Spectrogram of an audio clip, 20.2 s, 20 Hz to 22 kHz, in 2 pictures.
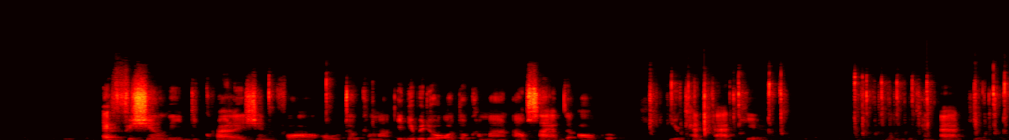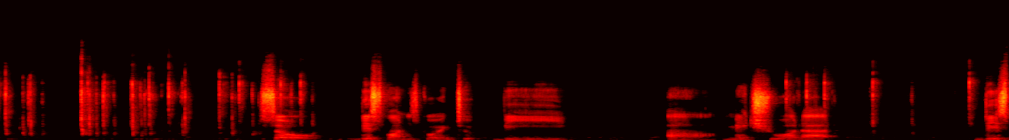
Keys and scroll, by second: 3.4 h, 6.8 l, 7.2 i, 8.4-9.8 typing, 11.0-13.0 typing, 18.0 k, 18.9 h.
